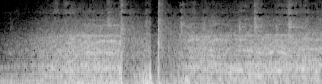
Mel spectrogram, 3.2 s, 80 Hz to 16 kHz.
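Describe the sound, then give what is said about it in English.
A young man standing on scaffolding fires two gunshots into the sky from a firearm: two sharp, loud cracks about a third of a second apart over steady, dense background noise. “decides to scale the scaffolding, turns around, brandishes a firearm, aims the firearm into the sky, and fires off 2 rounds. Let's roll the tape.”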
